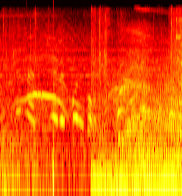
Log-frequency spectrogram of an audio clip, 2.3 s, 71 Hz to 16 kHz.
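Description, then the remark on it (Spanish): Gunfire from a scene in the film Iron Man 2: a couple of sharp, loud shots crack out, followed by a heavy booming rumble, with vocal-like tones and voices mixed in the chaotic soundtrack. “Disparen, pero el Rino sí seguía disparando.”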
